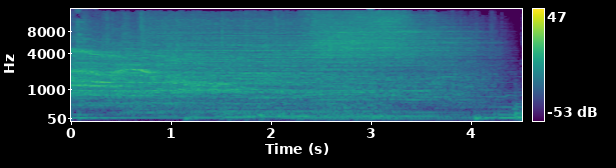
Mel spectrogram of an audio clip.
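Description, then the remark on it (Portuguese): A large crowd, including Russians in the audience, erupts in loud, sustained cheering and shouting as Joseph Blatter announces Russia as host of the 2018 FIFA World Cup. A dense wall of voices fills the space, gradually easing slightly toward the end. “Ele anuncia Rússia para a alegria dos russos na plateia.”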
